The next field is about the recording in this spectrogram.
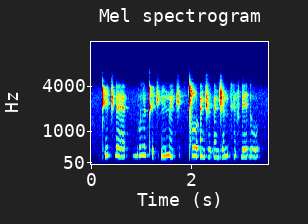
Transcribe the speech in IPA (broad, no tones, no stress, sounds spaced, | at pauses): kʼ i t͡ʃ ɗ ɛ | b u l ʉ kʼ i t͡ʃ ʔ ĩ m ẽ t͡ʃ | ǀ o ʔ ɛ̃ d͡ʒ ʉ ʔ ɛ̃ d͡ʒ ɛ m kʰ ẽ f ɗ e ɗ u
